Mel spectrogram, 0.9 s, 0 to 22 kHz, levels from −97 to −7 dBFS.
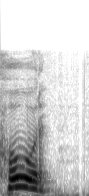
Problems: background sounds at intervals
